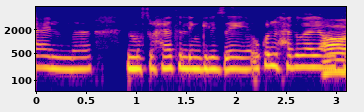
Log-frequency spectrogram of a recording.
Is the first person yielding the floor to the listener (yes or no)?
yes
